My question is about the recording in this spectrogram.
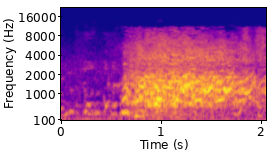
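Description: A man and a young woman laughing together, breaking into loud laughter about half a second in.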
